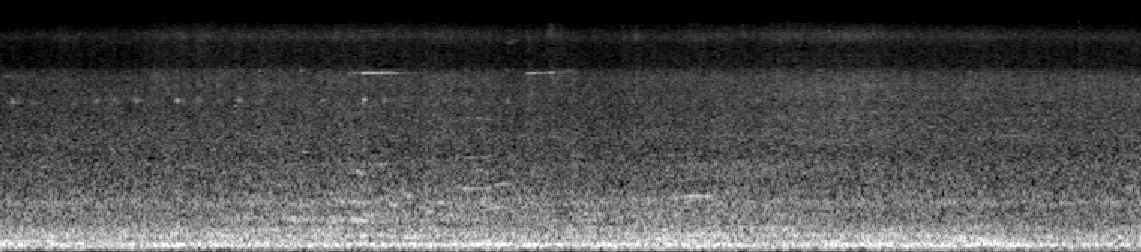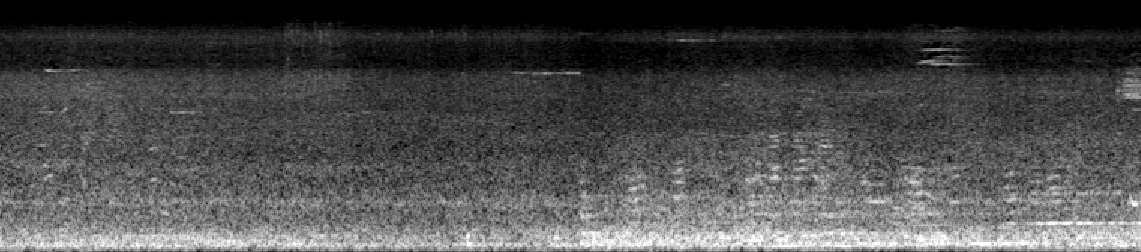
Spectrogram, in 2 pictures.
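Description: City traffic rumbles steadily from a busy road below.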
